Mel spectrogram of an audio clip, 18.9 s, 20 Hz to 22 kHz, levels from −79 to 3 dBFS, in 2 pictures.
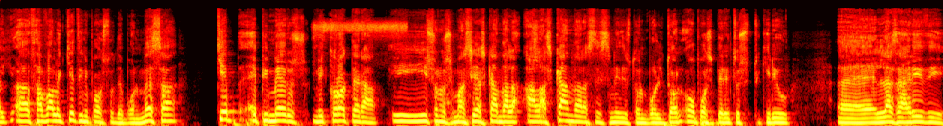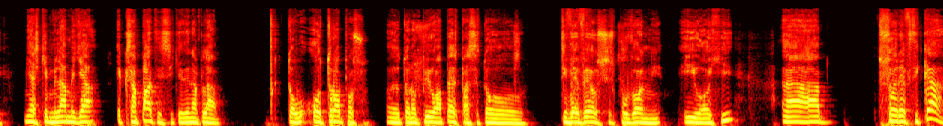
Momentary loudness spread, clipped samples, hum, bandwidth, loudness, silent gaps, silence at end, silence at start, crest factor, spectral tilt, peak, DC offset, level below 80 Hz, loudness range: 7 LU; under 0.1%; none; 17 kHz; -13 LUFS; none; 0 s; 0 s; 10 dB; -5.5 dB/octave; -2 dBFS; 0.6%; -34 dBFS; 2 LU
